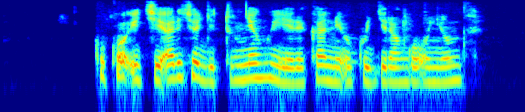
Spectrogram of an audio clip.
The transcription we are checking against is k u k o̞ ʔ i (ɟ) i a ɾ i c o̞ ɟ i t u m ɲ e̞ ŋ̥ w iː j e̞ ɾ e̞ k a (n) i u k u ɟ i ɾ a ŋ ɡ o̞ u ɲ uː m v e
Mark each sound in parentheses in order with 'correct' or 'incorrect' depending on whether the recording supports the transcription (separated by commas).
incorrect, correct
